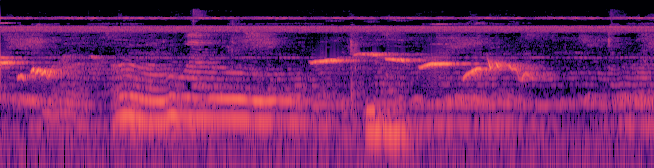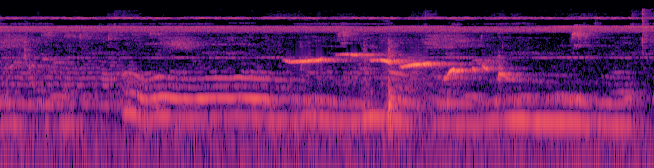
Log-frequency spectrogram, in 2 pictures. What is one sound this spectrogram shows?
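A woman talks nearby outdoors.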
